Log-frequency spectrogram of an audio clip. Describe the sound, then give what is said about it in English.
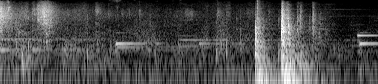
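An office door swings shut with a solid thud and a quick second knock as it latches, against a faint steady hum. “Chandler shuts his office door after Miles.”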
